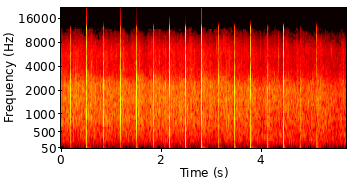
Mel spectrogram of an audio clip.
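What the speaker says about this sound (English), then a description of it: "One more round of applause for our tremendous speakers" At a conference on family-friendly policy, evenly spaced sharp claps ring out about three times a second over a quiet room, forming a steady, close, rhythmic beat with no talking.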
